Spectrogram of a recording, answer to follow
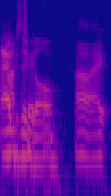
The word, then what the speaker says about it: Exegol: I'm going to mispronounce this island for the eternity. Yeah, Exegol.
